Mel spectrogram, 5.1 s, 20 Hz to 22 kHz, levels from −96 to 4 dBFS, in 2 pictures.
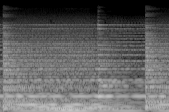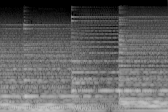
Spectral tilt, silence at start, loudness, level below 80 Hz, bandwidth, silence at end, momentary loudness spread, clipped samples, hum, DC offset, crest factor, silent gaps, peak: -5.5 dB/octave; 0 s; -24 LUFS; -34 dBFS; 13.5 kHz; 0 s; 5 LU; under 0.1%; none; under 0.1%; 14 dB; none; -10 dBFS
